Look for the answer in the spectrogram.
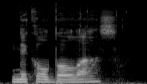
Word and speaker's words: Nicol Bolas: Nicol Bolas.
